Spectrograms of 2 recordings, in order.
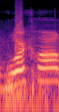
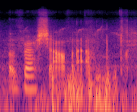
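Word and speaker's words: Wrocław: one is in rashava it is spelled uh war claw when you look at it in English but it's pronounced rashava I'm still learning some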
